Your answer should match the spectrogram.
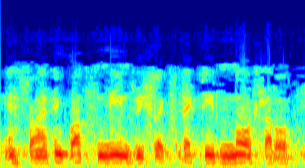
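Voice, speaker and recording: Brisk, theatrical detective played by a man, noisy old recording. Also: on the low side, fairly even intonation, dull audio, close to an everyday voice. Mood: smugly assured. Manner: precise, didactic, theatrical delivery. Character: brilliant, commanding, self-assured male detective. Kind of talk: old-time radio drama acting.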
